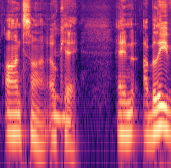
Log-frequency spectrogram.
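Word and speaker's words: 안산: how do you pronounce that? Ansan. Ansan, okay.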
